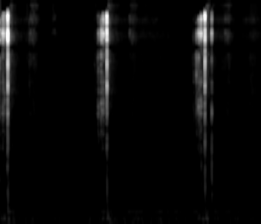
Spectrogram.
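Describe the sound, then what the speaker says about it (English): Three crisp snips of scissors cutting paper strips up to a glue line, spaced roughly a second apart, each a sharp close click-and-slice against a quiet background. "We're going to keep cutting these strips. And just cut right up to that glue line."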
